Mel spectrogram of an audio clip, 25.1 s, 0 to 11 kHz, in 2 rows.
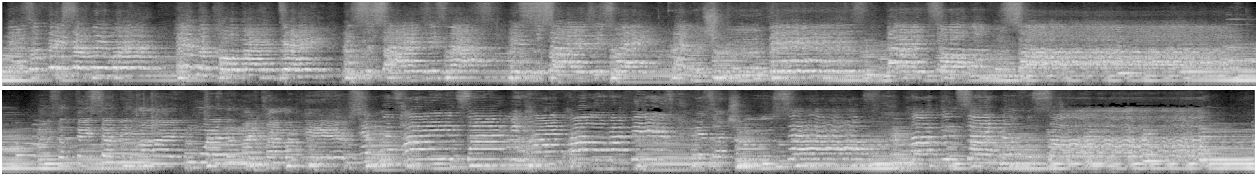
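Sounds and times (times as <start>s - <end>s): choir singing: 0.0s - 13.1s, 19.7s - 25.0s
instrumental accompaniment: 0.0s - 25.0s.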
